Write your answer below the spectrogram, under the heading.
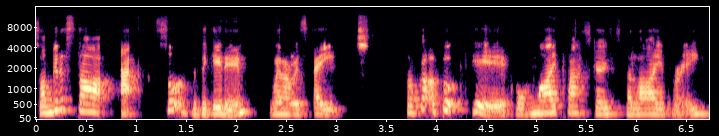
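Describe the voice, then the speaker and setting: At a moderate pace and with hardly any pauses, a woman speaks in a medium pitch with a bright, sharp tone and lively intonation. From Birmingham, England. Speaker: children's author. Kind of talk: author talk. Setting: video call. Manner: casual, with frequent fillers.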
